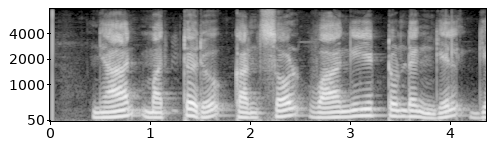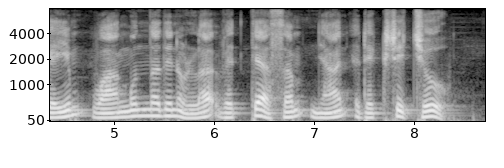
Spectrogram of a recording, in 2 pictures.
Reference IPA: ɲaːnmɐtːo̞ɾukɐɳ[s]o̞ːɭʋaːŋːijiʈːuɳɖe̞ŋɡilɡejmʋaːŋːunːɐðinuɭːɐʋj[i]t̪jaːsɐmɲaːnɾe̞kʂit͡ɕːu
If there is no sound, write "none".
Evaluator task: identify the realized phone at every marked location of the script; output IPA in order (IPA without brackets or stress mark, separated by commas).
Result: s, e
